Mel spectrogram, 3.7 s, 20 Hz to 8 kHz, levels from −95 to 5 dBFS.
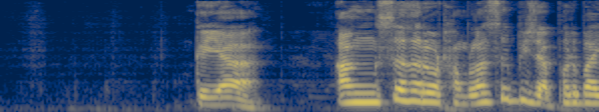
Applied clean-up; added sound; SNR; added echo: none; none; none; reverberation time 0.2 s.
